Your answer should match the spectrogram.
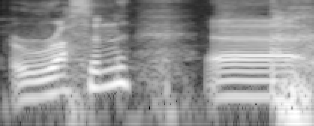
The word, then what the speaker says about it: Rusin: We just clarified the pronunciation of the name, and it is definitely Rusin, which I'm glad to have got that off my chest, because I would have stuffed it up off the bat.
